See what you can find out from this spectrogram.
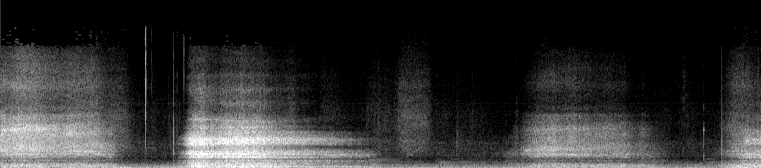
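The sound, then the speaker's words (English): Deep breaths are drawn in, a few long, airy, slow inhalations separated by quieter pauses. They are soft and unhurried, with no talk. “I'm going to take a big breath in. Take another big breath in.”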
